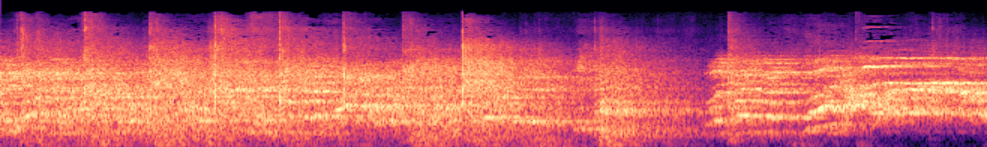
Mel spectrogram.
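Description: A string of thuds from a volleyball being served and struck during a rally, over girls' shouting voices, echoing in a gymnasium.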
